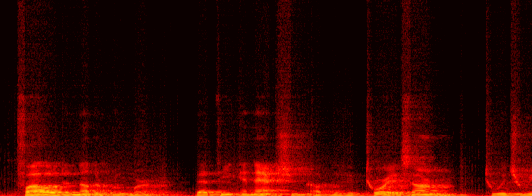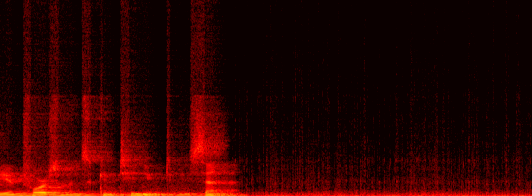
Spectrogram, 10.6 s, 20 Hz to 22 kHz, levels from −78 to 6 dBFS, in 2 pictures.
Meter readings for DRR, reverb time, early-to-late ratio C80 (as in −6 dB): 2.5 dB, non-exponential decay, 6.0 dB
